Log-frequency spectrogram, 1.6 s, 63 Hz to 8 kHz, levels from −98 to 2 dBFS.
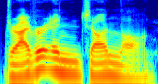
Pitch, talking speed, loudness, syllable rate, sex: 110 Hz, 150 wpm, -19 LUFS, 3.5 syllables/s, male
